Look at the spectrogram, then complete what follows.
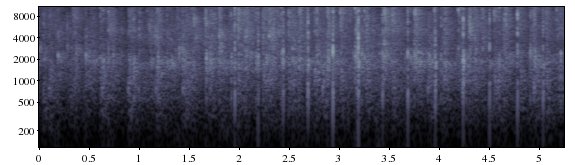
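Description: A crowd applauds steadily for several seconds, a dense wash of many hands clapping with sharp individual claps standing out, holding a fairly even level throughout without any talking.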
